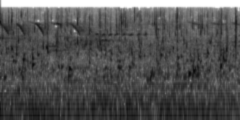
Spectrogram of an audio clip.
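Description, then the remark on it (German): The Heisterbach, a small brook, babbles and trickles steadily: a continuous gurgle of flowing water with bright splashy detail, while faint bird chirps flit above it. “Der Heisterbach plätschert.”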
